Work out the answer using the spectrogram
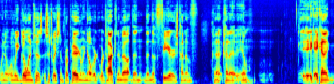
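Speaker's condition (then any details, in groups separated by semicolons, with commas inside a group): Stutter; stutter first noticed in high school, not as a child, magnified speaking Spanish as a missionary; has seen speech therapists, helped a little, uses detailed preparation to reduce stuttering; stutters off the cuff, trips over words, can't get a word out, less when prepared and confident; repeated sounds, repeated words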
